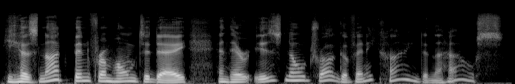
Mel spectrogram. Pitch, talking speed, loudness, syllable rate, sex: 145 Hz, 220 wpm, -21 LUFS, 4.7 syllables/s, male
